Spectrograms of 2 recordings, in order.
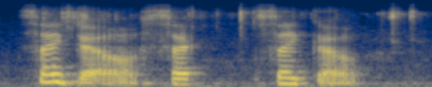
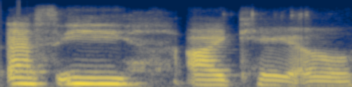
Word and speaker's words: Seiko: Psycho. I think I am forever going to mispronounce that.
